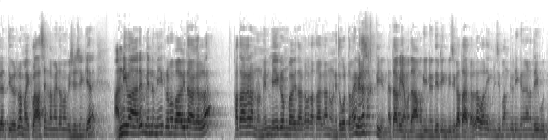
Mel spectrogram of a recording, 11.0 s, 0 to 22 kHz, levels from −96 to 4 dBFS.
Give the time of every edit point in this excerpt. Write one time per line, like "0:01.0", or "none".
none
